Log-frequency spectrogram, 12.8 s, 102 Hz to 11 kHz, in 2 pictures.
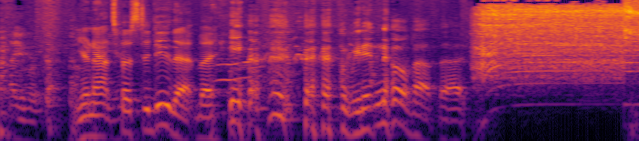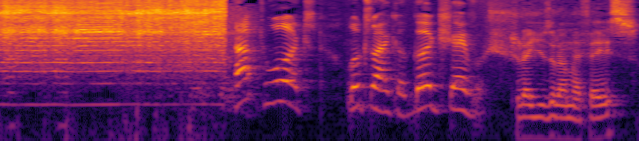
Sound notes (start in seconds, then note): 4.7 drilling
